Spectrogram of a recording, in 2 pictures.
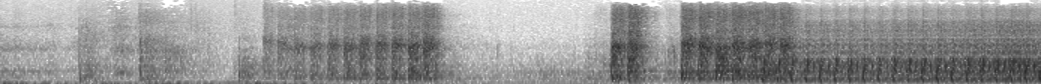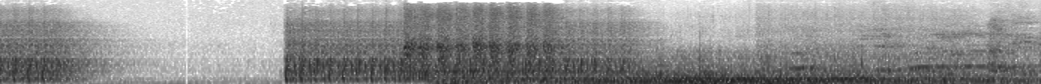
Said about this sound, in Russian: У входа в казарму грохот близкого боя оглушил ребят, заставил прижаться к стене.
